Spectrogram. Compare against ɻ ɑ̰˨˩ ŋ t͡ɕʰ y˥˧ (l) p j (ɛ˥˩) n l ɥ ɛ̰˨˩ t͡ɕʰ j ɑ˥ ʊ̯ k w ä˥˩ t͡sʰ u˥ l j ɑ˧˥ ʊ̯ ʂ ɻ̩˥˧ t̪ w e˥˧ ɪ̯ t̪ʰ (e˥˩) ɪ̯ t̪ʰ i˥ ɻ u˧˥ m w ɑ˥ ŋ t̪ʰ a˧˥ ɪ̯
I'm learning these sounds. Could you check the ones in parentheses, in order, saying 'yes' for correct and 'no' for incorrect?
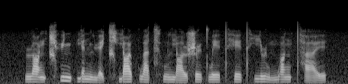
no, yes, yes

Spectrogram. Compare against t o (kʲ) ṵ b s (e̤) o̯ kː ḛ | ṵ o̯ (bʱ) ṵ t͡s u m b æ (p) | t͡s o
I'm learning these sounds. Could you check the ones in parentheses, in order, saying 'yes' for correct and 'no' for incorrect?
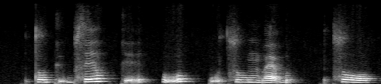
yes, no, no, no

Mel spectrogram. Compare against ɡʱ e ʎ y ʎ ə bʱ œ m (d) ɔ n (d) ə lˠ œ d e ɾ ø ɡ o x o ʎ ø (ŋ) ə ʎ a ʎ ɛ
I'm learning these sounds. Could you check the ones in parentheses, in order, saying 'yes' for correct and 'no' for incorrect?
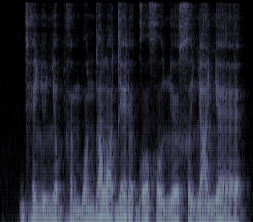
no, yes, no

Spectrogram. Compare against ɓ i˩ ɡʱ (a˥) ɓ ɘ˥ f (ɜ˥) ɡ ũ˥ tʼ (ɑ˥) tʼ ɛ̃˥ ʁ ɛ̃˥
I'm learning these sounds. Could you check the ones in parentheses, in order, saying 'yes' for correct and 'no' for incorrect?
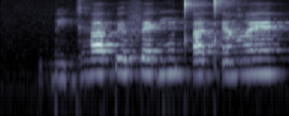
yes, no, no

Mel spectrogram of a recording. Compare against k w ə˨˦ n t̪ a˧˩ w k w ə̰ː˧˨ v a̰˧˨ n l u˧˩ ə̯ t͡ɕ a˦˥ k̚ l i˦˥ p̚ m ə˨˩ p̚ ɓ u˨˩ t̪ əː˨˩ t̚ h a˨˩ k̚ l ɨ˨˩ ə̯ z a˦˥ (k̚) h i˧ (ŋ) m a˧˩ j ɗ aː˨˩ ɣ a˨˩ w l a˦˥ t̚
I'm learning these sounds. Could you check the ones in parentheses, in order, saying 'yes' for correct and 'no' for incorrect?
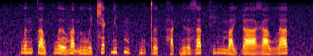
no, yes

